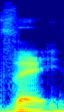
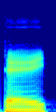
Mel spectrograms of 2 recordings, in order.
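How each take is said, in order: First: The word starts with a soft th sound. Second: The word starts with a hard d sound. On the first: The speaker calls it right. "we want they, they. So tongue between the teeth" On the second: The speaker calls it wrong. "I'm hearing day"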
